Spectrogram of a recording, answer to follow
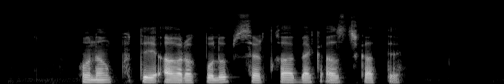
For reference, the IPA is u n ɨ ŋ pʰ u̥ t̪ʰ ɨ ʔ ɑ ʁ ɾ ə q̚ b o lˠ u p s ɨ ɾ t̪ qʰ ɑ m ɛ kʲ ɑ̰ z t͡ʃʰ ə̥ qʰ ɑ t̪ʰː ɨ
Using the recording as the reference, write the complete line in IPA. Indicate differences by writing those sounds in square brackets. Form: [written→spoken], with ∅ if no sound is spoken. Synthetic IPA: u n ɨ ŋ pʰ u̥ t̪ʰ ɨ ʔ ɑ ʁ ɾ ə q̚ b o lˠ u p s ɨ ɾ t̪ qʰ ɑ [m→b] ɛ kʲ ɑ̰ z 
